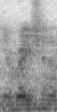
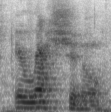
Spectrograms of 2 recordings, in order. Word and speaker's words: irrational: I had an irrational fear of raising my hand in class. Yeah, too shy to raise your hand. Again, just pronunciation, irrational. Irrational. So that stresses on that rat, irrational.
